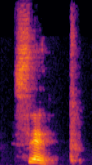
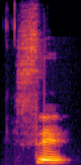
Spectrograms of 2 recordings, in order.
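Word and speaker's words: sept: times I've heard CE set set p is silent this p is silent set we or with both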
